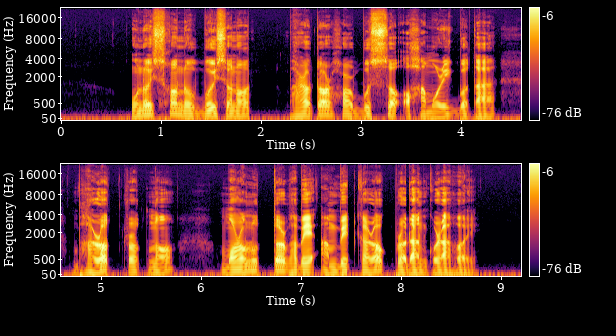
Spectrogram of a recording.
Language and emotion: Assamese, neutral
